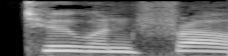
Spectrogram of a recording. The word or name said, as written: to and fro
